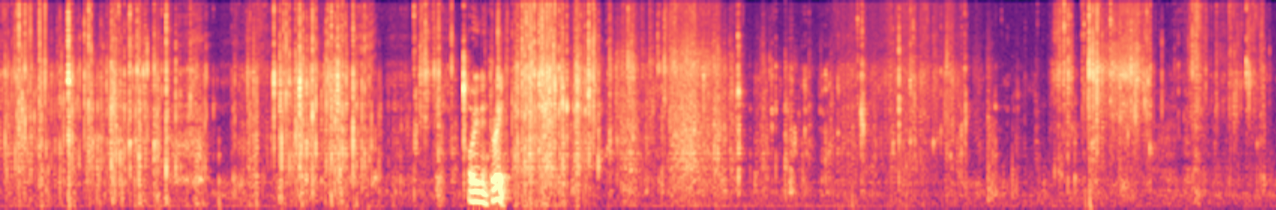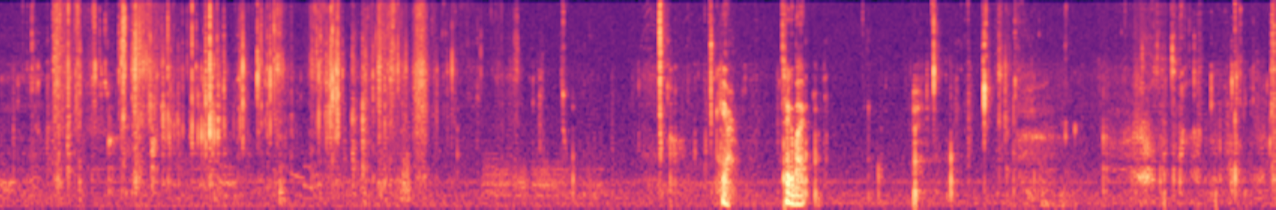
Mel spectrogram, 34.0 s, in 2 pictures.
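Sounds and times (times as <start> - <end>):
crinkling packaging: 0.0 - 13.3, 13.9 - 23.5
chewing crunchy food: 0.0 - 23.5, 32.2 - 34.0.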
